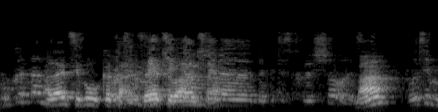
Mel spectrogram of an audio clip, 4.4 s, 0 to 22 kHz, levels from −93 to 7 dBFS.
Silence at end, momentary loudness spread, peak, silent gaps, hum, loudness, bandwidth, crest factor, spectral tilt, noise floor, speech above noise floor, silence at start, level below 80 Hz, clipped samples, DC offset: 0 s; 19 LU; -16 dBFS; none; none; -34 LUFS; 7.6 kHz; 20 dB; -2.5 dB/octave; -59 dBFS; 25 dB; 0.05 s; under -90 dBFS; under 0.1%; under 0.1%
